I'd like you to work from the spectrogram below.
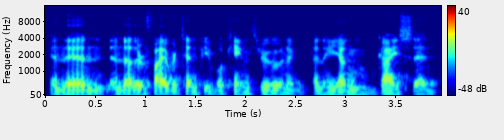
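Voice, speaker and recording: Gravelly low-voiced man telling stories. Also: completely flat delivery, moderate pace. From Utah, USA. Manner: rambling, earnest anecdotes with acted-out quotes. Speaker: guest. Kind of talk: casual storytelling in conversation.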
